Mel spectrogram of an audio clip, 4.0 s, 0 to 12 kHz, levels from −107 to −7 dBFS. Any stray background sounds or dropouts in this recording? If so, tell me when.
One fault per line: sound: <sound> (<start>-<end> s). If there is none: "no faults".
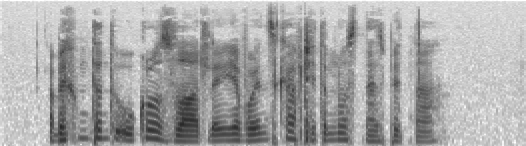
no faults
